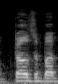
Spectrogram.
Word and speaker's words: Beelzebub: like to read uh bill bells whichever you prefer i know bells above is how us americans say it this is america but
